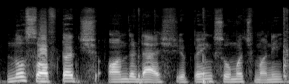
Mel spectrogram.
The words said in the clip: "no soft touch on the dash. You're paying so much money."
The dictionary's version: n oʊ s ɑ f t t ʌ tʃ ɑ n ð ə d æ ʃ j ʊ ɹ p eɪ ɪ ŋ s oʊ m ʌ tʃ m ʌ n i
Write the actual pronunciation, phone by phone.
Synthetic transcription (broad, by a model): n oʊ s ɑ f t t ʌ tʃ ɑ n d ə d æ ʃ j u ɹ p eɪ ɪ ŋ s oʊ m ʌ tʃ m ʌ n i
